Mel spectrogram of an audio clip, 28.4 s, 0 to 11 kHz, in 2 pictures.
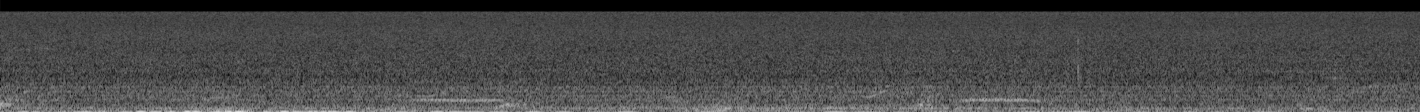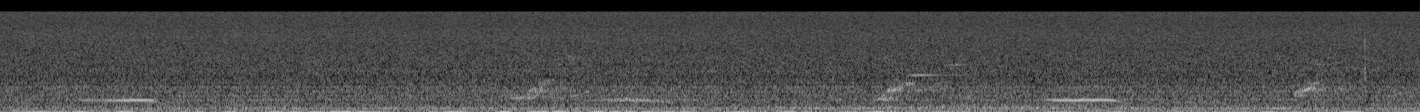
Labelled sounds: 23.3	23.6	humpback whale, 1.1 to 1.2 kHz

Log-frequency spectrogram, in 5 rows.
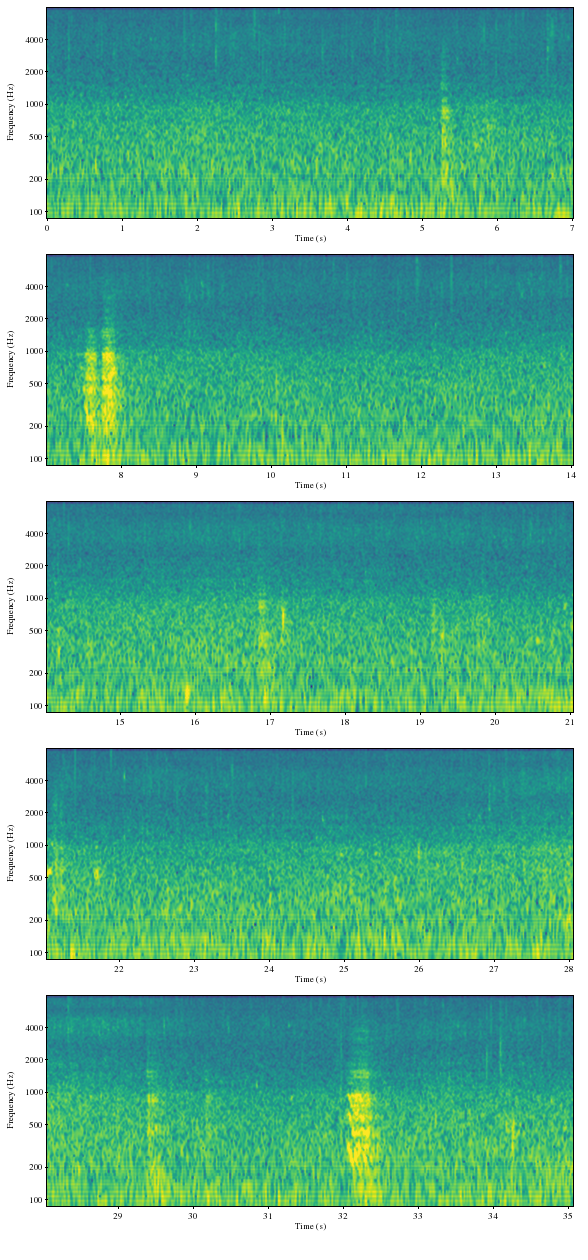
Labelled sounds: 32.0	32.4	croaking sound likely from a nearby submerged object, 0.78 to 1.6 kHz

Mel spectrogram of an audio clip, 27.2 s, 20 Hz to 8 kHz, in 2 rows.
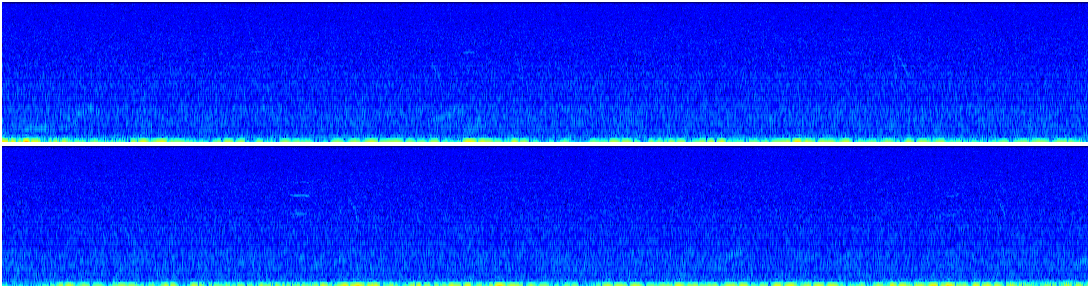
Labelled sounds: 17.2	17.4	killer whale, northern resident, G clan, call N24ii, 2.6 to 2.8 kHz

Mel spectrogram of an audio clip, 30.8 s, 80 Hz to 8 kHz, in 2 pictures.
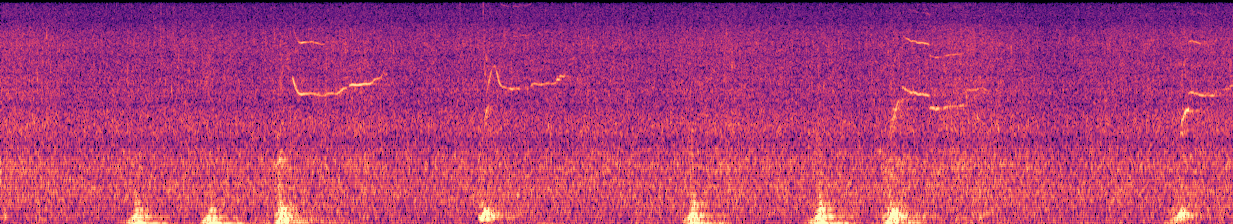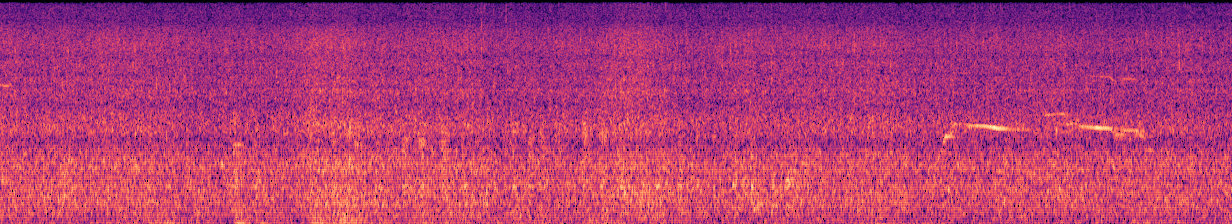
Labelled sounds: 3.6	4.9	humpback whale, 2.2 to 4.8 kHz
6.1	7.1	humpback whale, 2.3 to 3.3 kHz
11.3	12.1	humpback whale, 2.1 to 4.9 kHz
14.8	15.6	humpback whale, 2.1 to 2.6 kHz
27.5	29.7	humpback whale, 1.2 to 1.8 kHz

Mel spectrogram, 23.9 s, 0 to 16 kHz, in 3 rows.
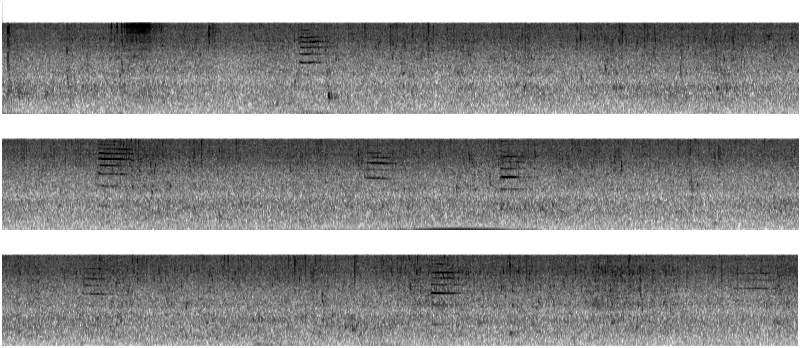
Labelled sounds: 1.1	1.4	killer whale, northern resident, 6.6 to 6.9 kHz
2.9	3.3	killer whale, northern resident, G clan, call N24ii, 2.0 to 4.9 kHz
8.9	9.3	killer whale, northern resident, G clan, call N24ii, 2.3 to 5.7 kHz
11.6	12.0	killer whale, northern resident, G clan, call N24ii, 2.0 to 4.2 kHz
16.7	17.0	killer whale, northern resident, G clan, call N24ii, 2.0 to 5.0 kHz
20.2	20.5	killer whale, northern resident, G clan, call N24ii, 2.1 to 4.4 kHz
23.2	23.6	killer whale, northern resident, G clan, call N24ii, 2.4 to 2.6 kHz

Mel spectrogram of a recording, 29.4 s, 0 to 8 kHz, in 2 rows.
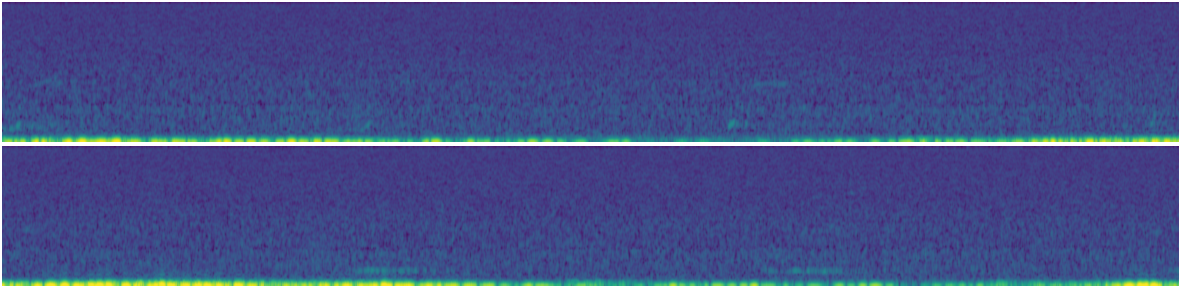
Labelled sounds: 0.4	0.6	humpback whale, 1.2 to 1.4 kHz
9.4	9.6	humpback whale, 1.2 to 1.3 kHz

